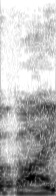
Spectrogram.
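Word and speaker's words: χ: इसका उच्चारण होगा काई, कई जगह पर इसको जाई से लिखा, बट सही यही है, ज्यादातर मोस्टली काई का ही प्रयोग करते हैं।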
